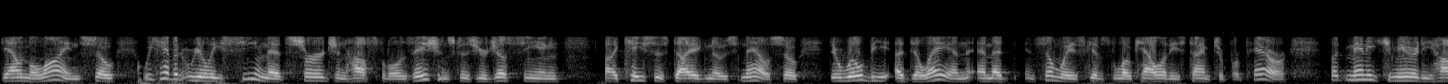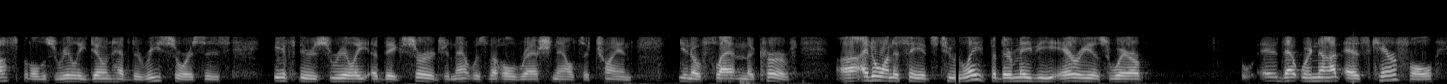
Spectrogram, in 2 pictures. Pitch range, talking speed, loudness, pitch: 135-165 Hz, 180 wpm, -25 LUFS, 145 Hz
